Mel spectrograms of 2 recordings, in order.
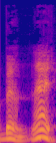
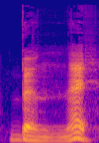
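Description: First: A melody midway between the eastern and northern ones. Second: Spoken with the eastern and Trøndelag Norwegian melody. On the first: "Som en slags mellomting" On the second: "trøndersk og østnorsk så vil det jo bli bønder"

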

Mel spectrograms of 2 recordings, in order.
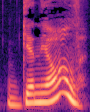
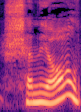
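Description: First: The word begins with a hard g sound. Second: The word begins with a soft sh-like sound. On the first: The speaker calls it right. "men genial" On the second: The speaker calls it wrong. "vi sier jo ikke genial"

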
